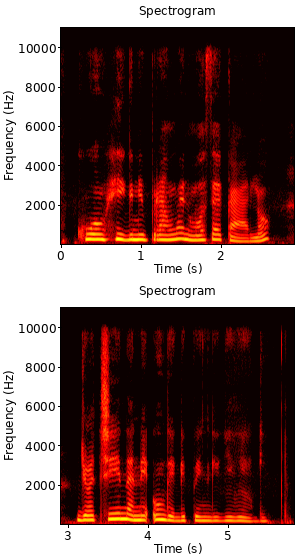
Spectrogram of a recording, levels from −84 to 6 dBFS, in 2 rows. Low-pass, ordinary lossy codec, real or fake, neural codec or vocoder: 9.9 kHz; none; fake; autoencoder, 48 kHz, 32 numbers a frame, DAC-VAE, trained on Japanese speech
